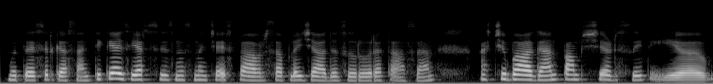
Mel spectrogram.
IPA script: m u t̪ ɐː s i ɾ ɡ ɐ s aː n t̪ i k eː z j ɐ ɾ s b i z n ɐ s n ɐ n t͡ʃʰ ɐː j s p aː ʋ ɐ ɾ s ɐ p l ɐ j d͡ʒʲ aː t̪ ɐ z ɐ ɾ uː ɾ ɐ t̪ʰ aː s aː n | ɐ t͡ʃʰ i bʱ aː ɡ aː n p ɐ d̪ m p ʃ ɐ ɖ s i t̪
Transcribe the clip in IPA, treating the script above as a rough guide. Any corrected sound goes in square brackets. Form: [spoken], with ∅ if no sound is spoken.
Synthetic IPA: m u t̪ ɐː s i ɾ ɡ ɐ s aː n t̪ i k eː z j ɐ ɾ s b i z n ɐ s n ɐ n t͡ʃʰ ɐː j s p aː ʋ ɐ ɾ s ɐ p l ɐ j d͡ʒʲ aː [d̪] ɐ z ɐ ɾ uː ɾ ɐ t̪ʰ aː s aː n | ɐ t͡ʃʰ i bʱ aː ɡ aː n p ɐ [∅] m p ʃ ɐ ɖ s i t̪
